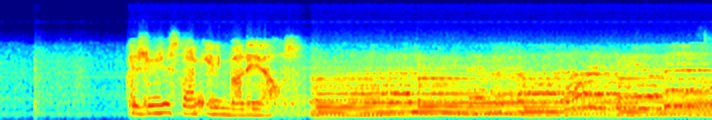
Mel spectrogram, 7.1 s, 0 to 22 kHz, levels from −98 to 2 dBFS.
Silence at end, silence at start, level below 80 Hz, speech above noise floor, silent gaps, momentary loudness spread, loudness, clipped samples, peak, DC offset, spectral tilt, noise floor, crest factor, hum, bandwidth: 0 s; 0.35 s; -78 dBFS; 27 dB; none; 5 LU; -15 LUFS; under 0.1%; -2 dBFS; under 0.1%; -4 dB/octave; -43 dBFS; 14 dB; none; 7.8 kHz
